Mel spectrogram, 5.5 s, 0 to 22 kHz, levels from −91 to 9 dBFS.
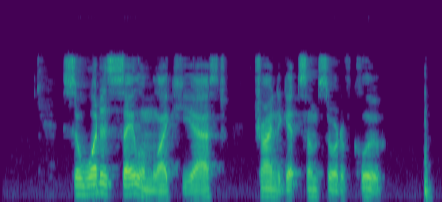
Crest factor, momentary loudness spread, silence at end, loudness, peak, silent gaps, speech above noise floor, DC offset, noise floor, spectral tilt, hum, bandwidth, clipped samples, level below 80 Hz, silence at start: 20 dB; 13 LU; 0.15 s; -23 LUFS; -4 dBFS; none; 38 dB; under 0.1%; -60 dBFS; -4 dB/octave; none; 8.4 kHz; under 0.1%; -62 dBFS; 0.8 s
